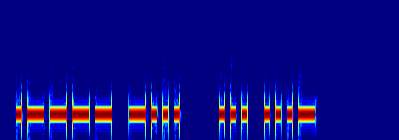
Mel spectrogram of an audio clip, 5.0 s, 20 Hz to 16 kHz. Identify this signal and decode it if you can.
Morse code, heard as a keyed tone, about 17 wpm, 700 Hz. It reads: 1B SV
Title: Field Day Exchanges Encore - 17wpm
